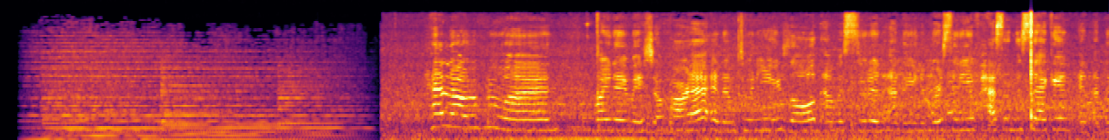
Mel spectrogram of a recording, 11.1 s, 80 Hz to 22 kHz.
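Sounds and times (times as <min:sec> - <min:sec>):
young woman speaking: 0:04.3 - 0:11.0.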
